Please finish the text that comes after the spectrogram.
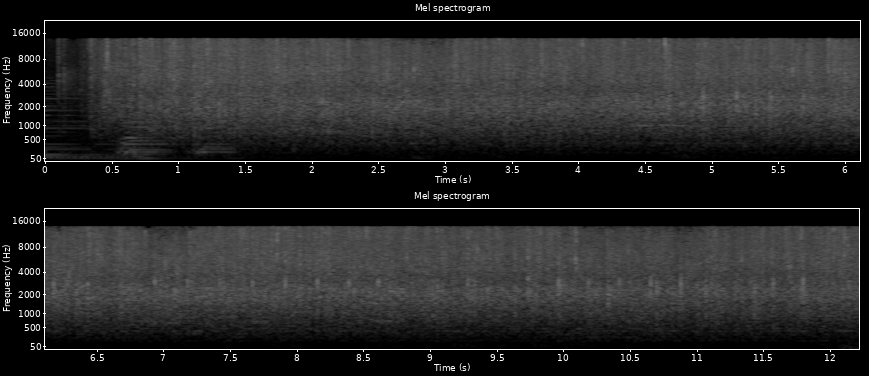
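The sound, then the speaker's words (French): Sustained audience applause, a dense steady wash of many hands clapping for about twelve seconds at an even, fairly loud level, with no voices standing out. “Je sais pas s'ils nous applaudissent en tant que roi des cons ou quoi.”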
